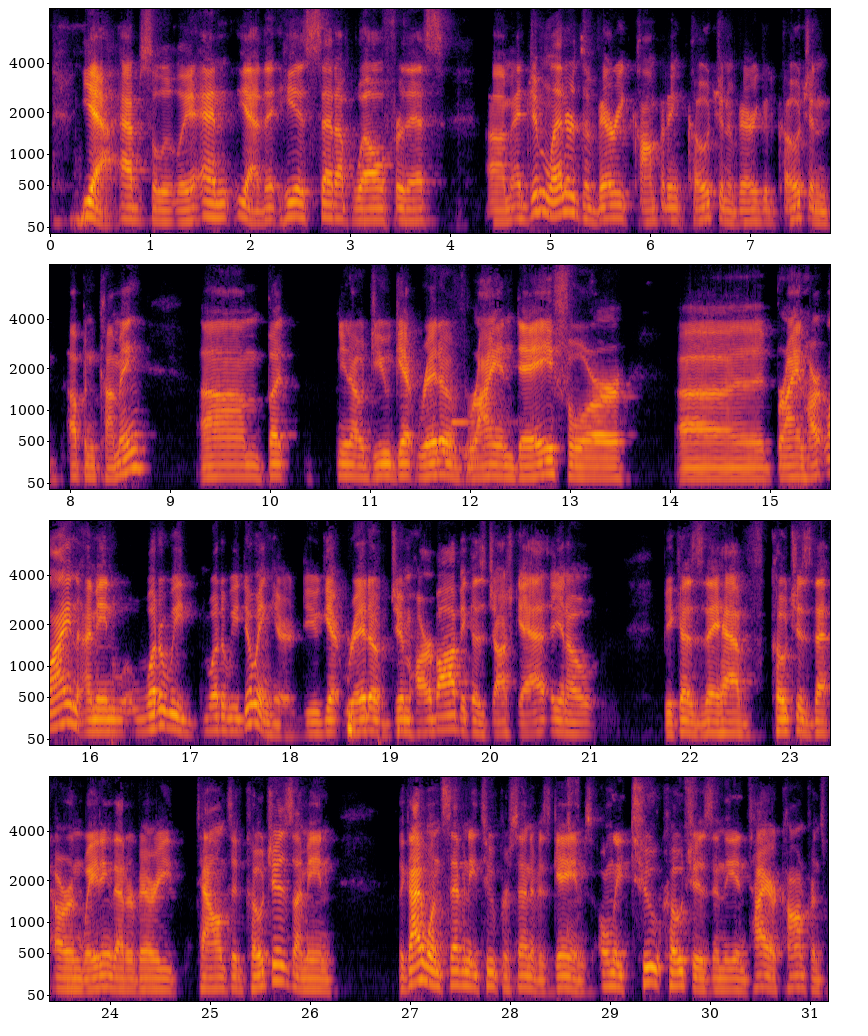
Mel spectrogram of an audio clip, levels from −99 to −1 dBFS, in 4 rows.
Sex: male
